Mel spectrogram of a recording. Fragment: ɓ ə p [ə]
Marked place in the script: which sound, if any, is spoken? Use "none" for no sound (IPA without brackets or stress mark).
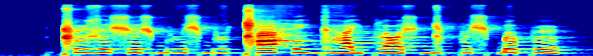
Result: ø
